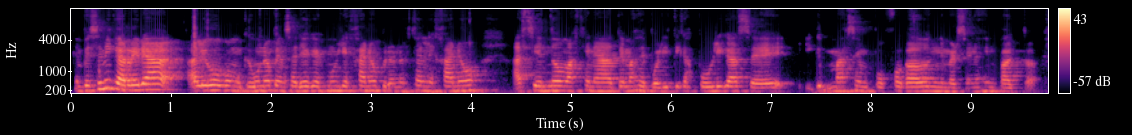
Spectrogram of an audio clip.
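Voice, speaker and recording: A woman from Argentina, speaking with an Argentine accent as a guest investor, relaxed and full of fillers. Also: mid-range voice, a little fast, hardly any pauses, reverberant. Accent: Argentine Spanish. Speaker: guest, venture capital investor. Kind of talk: casual interview talk.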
